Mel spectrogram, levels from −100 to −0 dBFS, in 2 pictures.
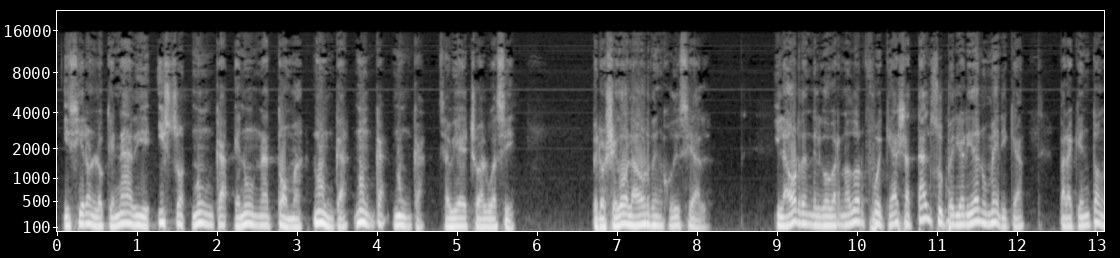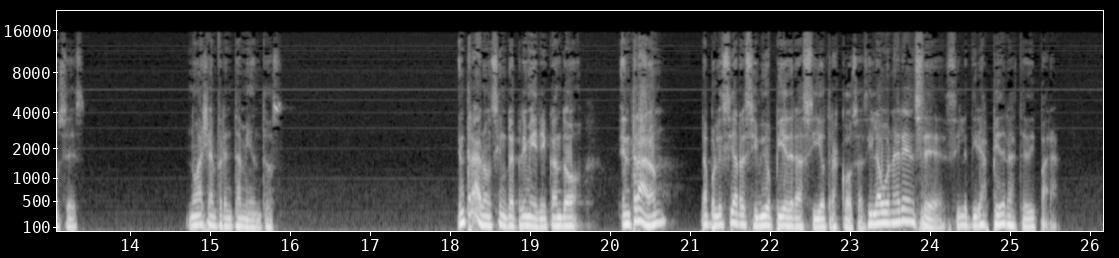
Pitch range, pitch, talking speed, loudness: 105-135 Hz, 120 Hz, 140 wpm, -15 LUFS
